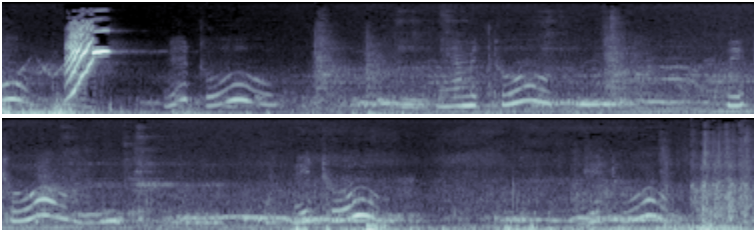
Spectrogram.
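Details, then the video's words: Talking rose-ringed parakeet in Bahria Town, Lahore, Pakistan: a steady run of repeated nasal, speech-like syllables with a wavering pitch, about one every second, opening with a brief harsh shriek. "Ringneck Parrot Talking"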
